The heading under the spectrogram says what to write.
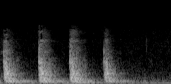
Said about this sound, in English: The door knocker. It's hideous. Gargoyle. Never mind that. Just knock.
